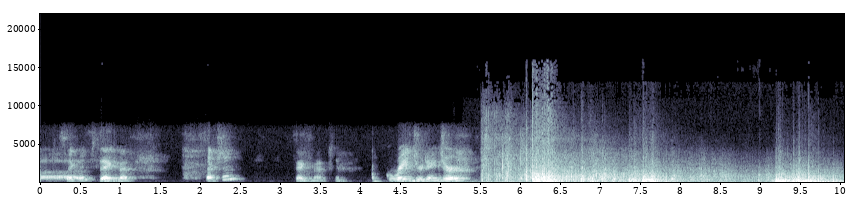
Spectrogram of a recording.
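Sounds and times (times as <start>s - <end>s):
speech: 0.3s - 1.3s, 2.1s - 2.6s, 3.2s - 6.9s
loud crack of thunder with long rumbling roll: 5.5s - 10.0s.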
